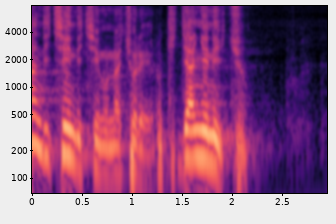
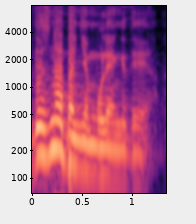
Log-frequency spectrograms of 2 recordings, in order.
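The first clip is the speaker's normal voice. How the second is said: normal talking voice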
